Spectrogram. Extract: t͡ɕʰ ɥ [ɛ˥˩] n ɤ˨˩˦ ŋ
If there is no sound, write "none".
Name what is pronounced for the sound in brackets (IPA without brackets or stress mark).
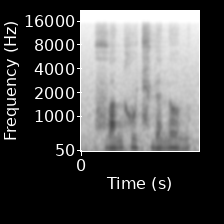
ɛ˧˥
